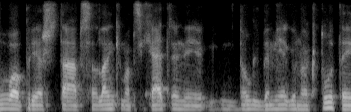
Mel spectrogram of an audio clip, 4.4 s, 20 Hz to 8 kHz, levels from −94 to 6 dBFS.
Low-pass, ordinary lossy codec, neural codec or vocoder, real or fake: 7.2 kHz; Opus, 16 kbps; codec, 16 kHz in and 24 kHz out, 2.2 kbps, FireRedTTS-2 codec; fake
